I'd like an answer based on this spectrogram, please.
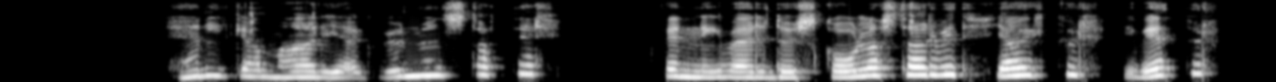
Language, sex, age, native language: Icelandic, female, 40-49, Swedish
